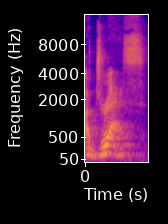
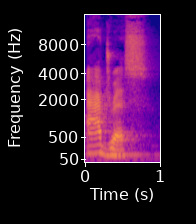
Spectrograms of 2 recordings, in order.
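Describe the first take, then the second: First: The stress is on the second syllable. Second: The stress is on the first syllable. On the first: It means speaking to someone directly. "muda totalmente? Se dirigir a alguém?" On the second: It means the place where someone lives. "é endereço"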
